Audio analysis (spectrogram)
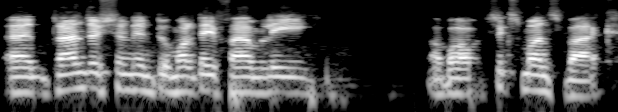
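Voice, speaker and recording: A man introducing himself on a video call, speaking haltingly with many restarts. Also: mid-range voice, fairly even intonation, no echo, dull audio. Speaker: real estate investor.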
